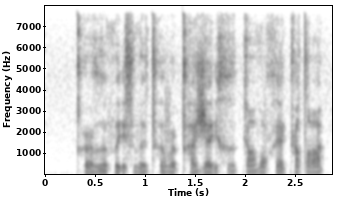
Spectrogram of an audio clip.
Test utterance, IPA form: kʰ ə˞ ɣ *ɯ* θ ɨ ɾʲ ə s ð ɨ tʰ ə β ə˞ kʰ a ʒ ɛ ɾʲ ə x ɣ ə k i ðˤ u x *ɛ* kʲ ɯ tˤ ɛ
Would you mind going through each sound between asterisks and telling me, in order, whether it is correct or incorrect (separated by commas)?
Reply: correct, correct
